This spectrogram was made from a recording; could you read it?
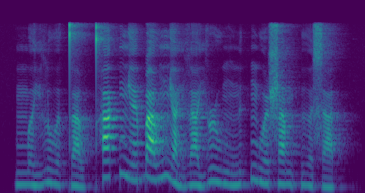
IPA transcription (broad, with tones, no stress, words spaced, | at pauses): mə˨˩˦jlu˨˩ə̯t̪a˨˩˨w t̪ʰa˦˥k̚ɲɛ˧˥ ɓa˧˥wɲa˨˩˨jla˨˩˦jɹu˨˩ŋ nɨ˦˥k̚mu˧ə̯ʂa˧m ʔɨ˨˩ə̯sa˨˩t̚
